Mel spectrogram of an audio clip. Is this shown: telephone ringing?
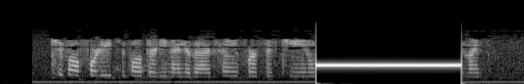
yes

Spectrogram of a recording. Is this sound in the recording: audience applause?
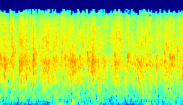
yes

